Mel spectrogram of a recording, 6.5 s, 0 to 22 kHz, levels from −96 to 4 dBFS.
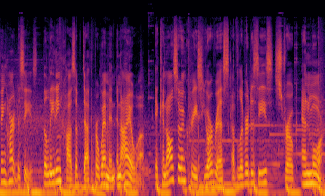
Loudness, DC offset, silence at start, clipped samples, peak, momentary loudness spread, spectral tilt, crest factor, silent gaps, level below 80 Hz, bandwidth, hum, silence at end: -18 LUFS; under 0.1%; 0 s; under 0.1%; -2 dBFS; 7 LU; -5.5 dB/octave; 14 dB; none; -26 dBFS; 14.5 kHz; none; 0 s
